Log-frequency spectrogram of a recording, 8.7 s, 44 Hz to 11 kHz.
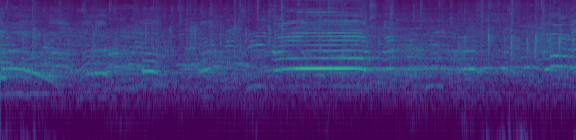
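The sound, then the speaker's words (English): An audience shouts and cries out in loud, overlapping praise to Him during a timed 30-second stretch of passionate praise, many voices blending into a sustained roar that swells to a peak midway, with scattered claps and cheers. “10 more seconds of passionate praise.”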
